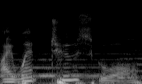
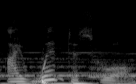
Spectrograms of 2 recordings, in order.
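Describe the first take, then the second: First: The word to carries the stress. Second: The word went carries the stress.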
